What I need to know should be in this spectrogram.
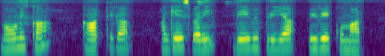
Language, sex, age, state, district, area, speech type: Tamil, female, 18-30, Tamil Nadu, Coimbatore, rural, spontaneous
